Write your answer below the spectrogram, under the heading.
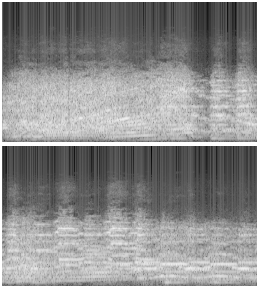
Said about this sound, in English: There's a car.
